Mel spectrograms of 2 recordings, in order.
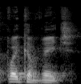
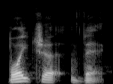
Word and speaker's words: Bojkovic: It's Bojkovic.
